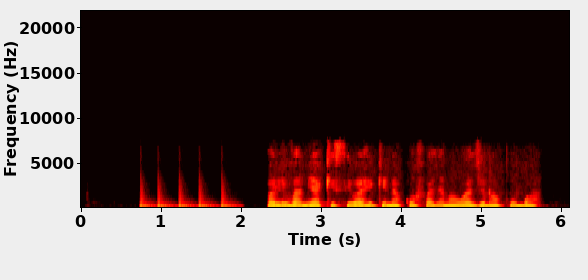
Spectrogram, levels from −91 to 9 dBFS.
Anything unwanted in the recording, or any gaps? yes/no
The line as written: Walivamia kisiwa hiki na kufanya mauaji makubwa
yes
